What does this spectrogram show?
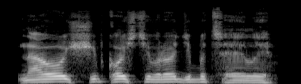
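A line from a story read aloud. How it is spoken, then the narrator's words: Heavy exhale. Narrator (Russian): тяжело выдохнул Ринсвит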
